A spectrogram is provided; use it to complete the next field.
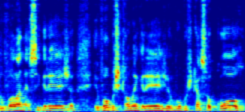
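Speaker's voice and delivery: ordinary talk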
